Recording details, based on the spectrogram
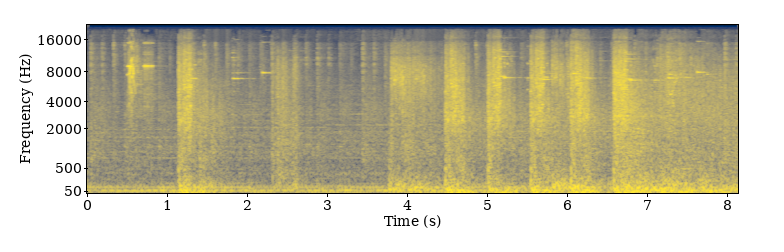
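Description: Shots crack out in GoldenEye: Rogue Agent as explosive barrels are fired on, a series of sharp bursts with booming blasts spaced about a second apart over a low background drone.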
